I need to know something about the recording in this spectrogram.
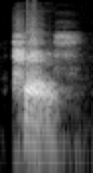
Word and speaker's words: half: याद रखें जब भी L D F K M से पहले आए, D F K M से पहले आए तो L को बोला नहीं जाता. L is silent in that word.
